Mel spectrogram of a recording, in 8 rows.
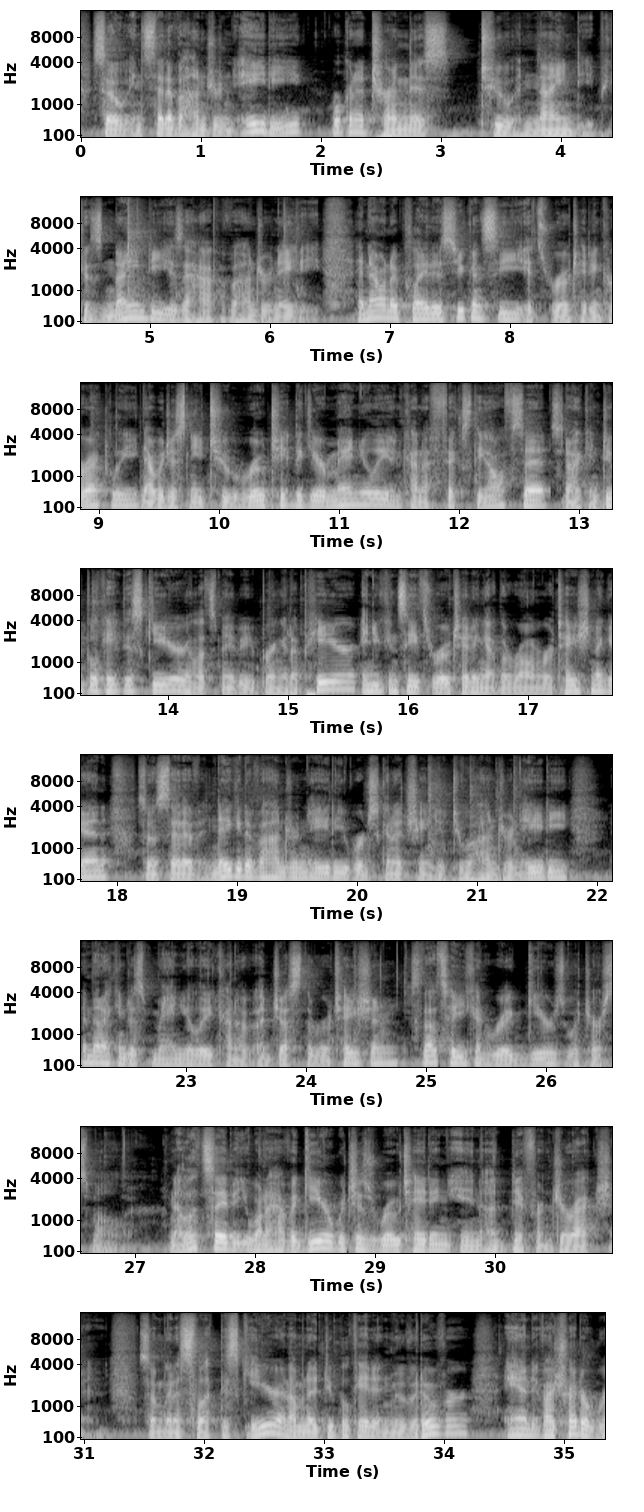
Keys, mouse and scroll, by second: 1.6-4.8 drag, 6.0 space, 7.1 shift+middle click, 8.6 space, 10.2 r, 11.9 space, 12.7 space, 12.9 shift+d, 13.5 shift+click, 13.5 middle click, 14.0 g, 14.9 shift+click, 15.5 g, 16.1 shift+middle click, 18.4-20.5 drag, 21.1 space, 21.7 r, 22.6 g, 23.8 r, 24.2 space, 26.1 shift+middle click, 26.5 shift+middle click, 27.0 ctrl+s, 27.2 space, 27.9 shift+middle click, 30.4 shift+middle click, 31.9 click, 32.3 click, 32.3 middle click, 32.7 shift+d, 34.8 r.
